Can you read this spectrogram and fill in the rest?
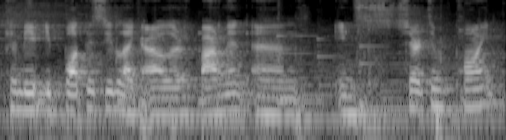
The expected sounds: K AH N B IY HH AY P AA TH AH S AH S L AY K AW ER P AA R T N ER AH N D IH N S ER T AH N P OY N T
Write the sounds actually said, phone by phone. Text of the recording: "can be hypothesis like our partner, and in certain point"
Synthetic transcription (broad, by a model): K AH N B IY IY P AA T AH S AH L AY K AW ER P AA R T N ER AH N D IH N S ER T AH N P OY N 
